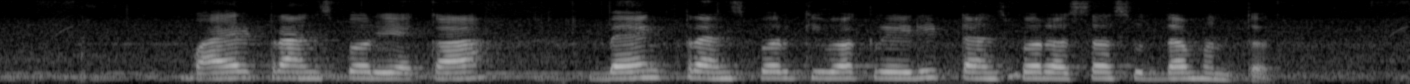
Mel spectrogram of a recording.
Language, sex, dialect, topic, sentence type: Marathi, female, Southern Konkan, banking, statement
